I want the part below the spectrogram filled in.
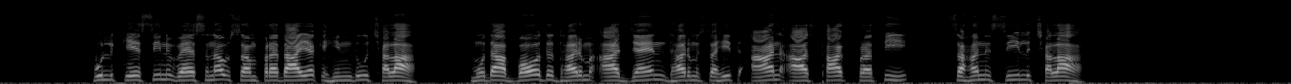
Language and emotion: Maithili, neutral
